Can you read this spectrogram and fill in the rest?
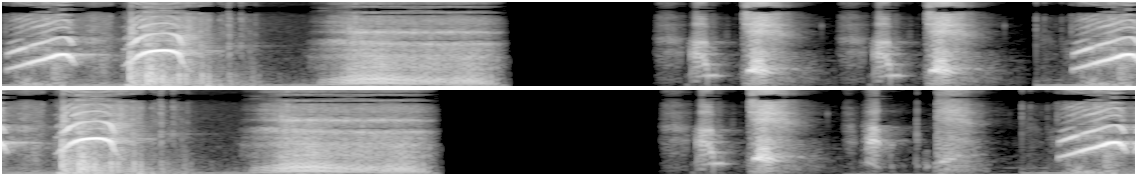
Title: Talking Angela sneezing and falling over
